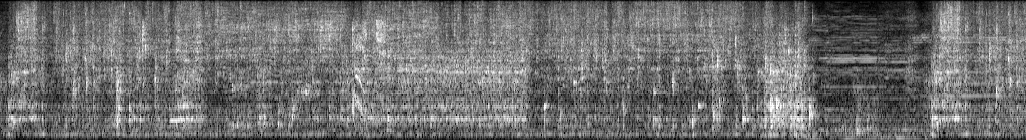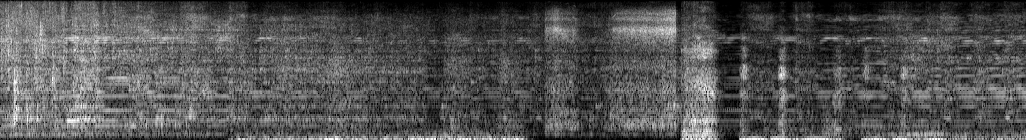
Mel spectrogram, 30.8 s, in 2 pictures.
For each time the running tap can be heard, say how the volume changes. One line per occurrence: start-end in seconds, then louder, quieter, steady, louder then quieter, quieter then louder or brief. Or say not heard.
0.0-30.7 quieter.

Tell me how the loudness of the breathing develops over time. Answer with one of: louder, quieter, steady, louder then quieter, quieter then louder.
louder then quieter.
